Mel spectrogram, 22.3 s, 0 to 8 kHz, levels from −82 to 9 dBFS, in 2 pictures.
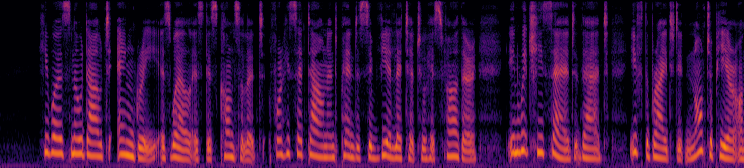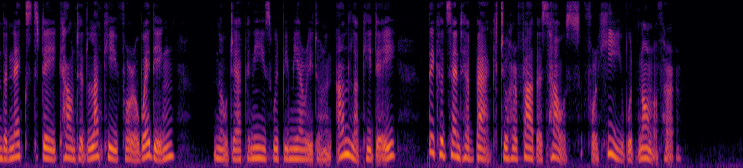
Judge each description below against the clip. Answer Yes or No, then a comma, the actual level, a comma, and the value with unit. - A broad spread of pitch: No, average, 4.5 semitones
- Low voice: No, high, 195 Hz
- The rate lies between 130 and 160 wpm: No, average, 175 wpm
